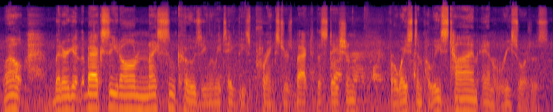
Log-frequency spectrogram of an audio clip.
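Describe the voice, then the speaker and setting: Man acting a deep-voiced, cynical veteran cop. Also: normal speed, crowd noise, close to an everyday voice. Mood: dismissive. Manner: grumbling, sarcastic, dismissive. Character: cynical, weary veteran small-town police officer, male. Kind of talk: amateur radio drama acting. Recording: clearly noisy, vehicle-like background ambience.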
